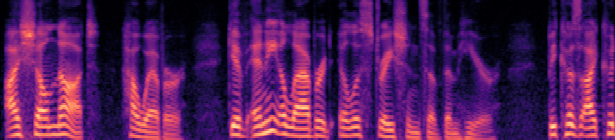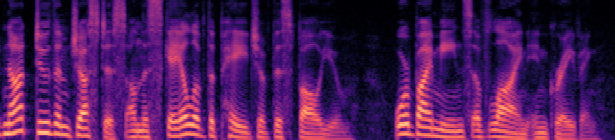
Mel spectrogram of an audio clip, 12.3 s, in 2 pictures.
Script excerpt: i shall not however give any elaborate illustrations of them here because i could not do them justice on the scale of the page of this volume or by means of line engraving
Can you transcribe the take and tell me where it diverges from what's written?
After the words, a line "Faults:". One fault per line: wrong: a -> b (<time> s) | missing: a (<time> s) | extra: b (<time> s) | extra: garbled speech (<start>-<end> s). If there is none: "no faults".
i shall not however give any elaborate illustrations of them here because i could not do them justice on the scale of the page of this volume or by means of line engraving
Faults:
no faults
